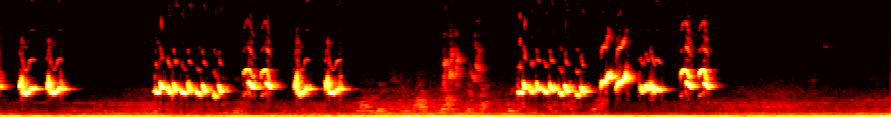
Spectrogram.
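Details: Orange-headed thrush song played to make other thrushes sing: short clusters of warbled whistles in quick groups, a brief break with faint murmuring, then more clusters, all over a constant low hum.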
